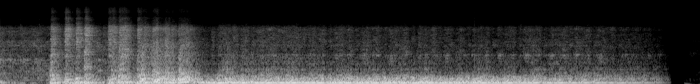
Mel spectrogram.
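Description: A car engine running loudly, with several sharp surges in the first two seconds, then running steadily until it cuts off suddenly near the end.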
